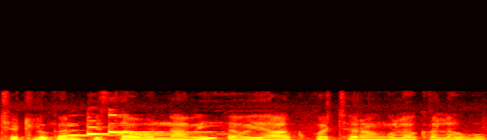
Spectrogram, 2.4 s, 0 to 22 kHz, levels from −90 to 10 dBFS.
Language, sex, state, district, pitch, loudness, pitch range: Telugu, male, Telangana, Mahabubabad, 145 Hz, -17 LUFS, 135-150 Hz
